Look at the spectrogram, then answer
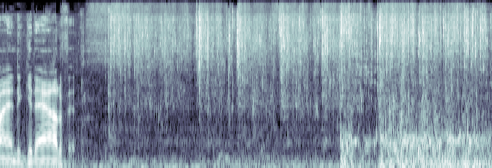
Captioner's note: water splashing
